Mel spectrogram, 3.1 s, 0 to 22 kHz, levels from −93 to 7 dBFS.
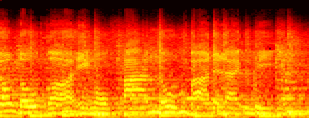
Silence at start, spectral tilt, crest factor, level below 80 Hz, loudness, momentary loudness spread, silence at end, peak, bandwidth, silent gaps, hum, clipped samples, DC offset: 0 s; -4.5 dB/octave; 14 dB; -34 dBFS; -14 LUFS; 2 LU; 0 s; 0 dBFS; 12 kHz; none; none; under 0.1%; under 0.1%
